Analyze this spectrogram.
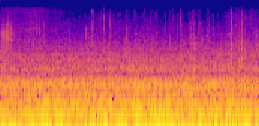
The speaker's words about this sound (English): A car there.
